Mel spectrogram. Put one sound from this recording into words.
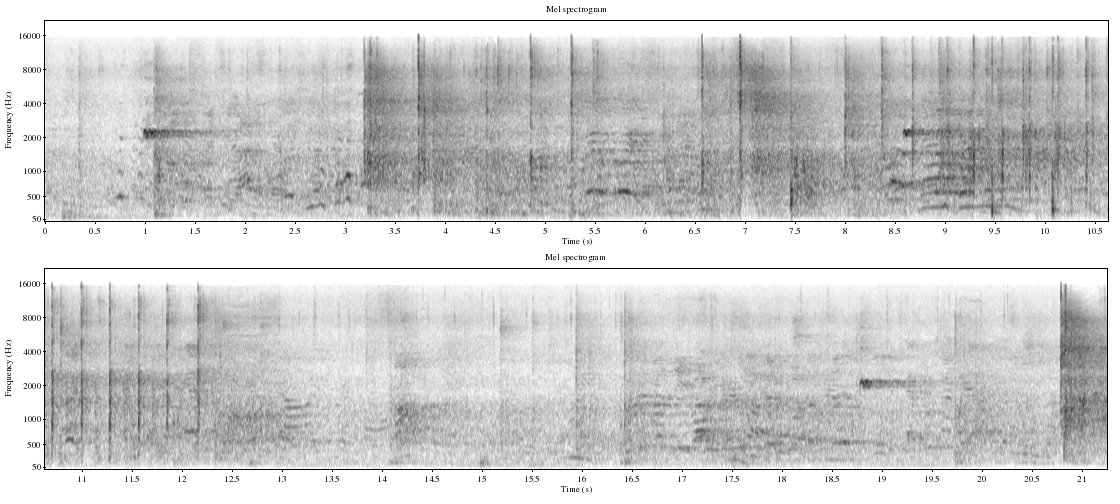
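Young players shout and call out across an echoing rink.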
